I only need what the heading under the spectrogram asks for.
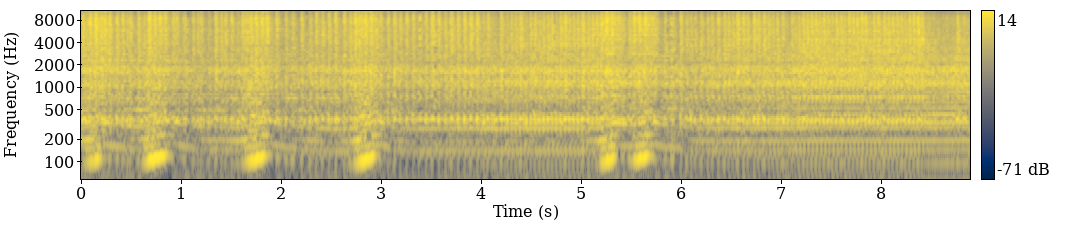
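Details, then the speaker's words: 1987 Yamaha Exciter 570 two-stroke snowmobile, revived after sitting 13 years, electric start on the battery with choke: starts right up and settles into a steady, even idle with a few light blips; normal idle. "let's see if the battery will do it yeah it starts right up idle's nice don't mind these red lights they barely mean anything"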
